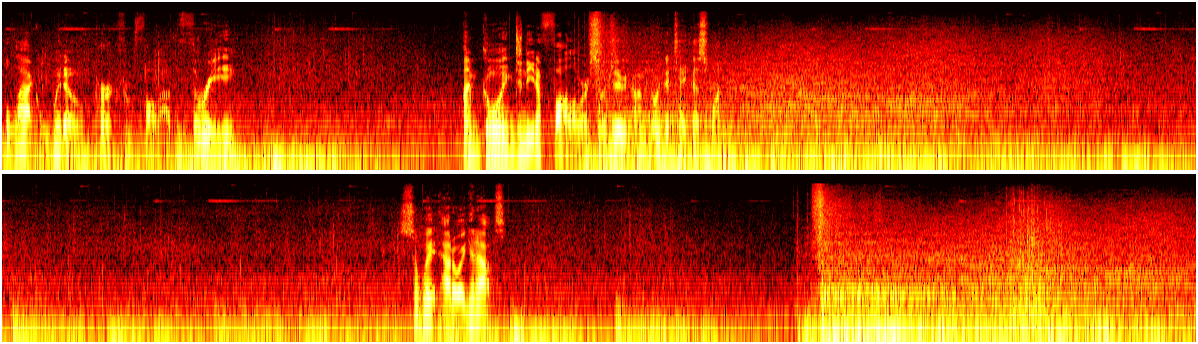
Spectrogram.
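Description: A low magical hum drones steadily.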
